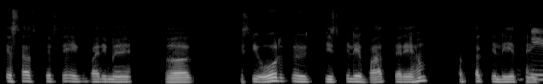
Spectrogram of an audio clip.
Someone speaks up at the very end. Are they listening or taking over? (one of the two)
taking over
